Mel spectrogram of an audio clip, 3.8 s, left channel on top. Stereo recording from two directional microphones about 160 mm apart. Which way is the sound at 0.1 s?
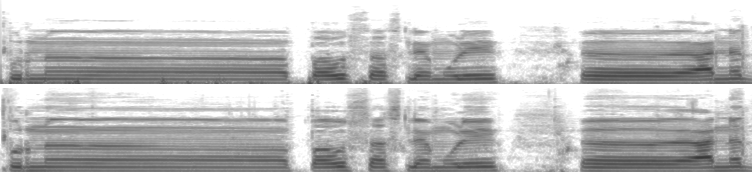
20° right (ahead or behind).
